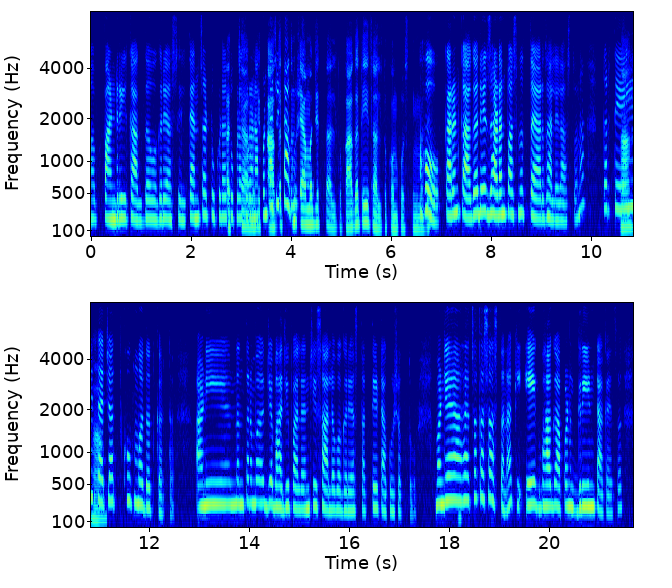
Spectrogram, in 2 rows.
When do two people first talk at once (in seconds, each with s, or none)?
2.7 s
